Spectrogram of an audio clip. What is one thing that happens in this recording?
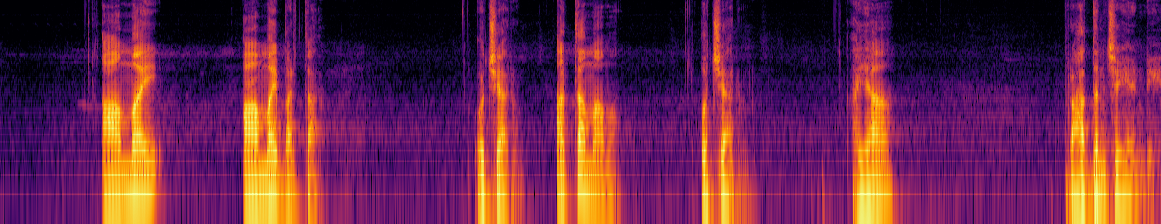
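A middle-aged man speaks expressively into a microphone in short phrases with pauses.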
